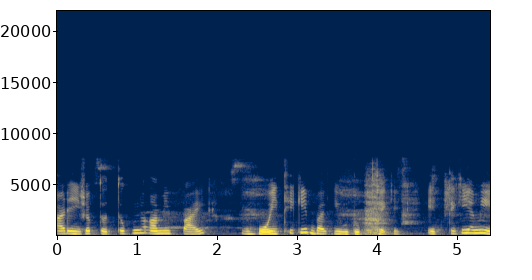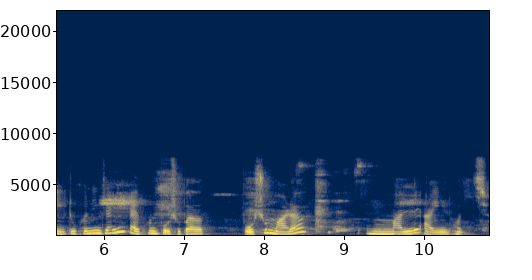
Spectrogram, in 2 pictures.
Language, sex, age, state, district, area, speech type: Bengali, female, 18-30, West Bengal, Uttar Dinajpur, urban, spontaneous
